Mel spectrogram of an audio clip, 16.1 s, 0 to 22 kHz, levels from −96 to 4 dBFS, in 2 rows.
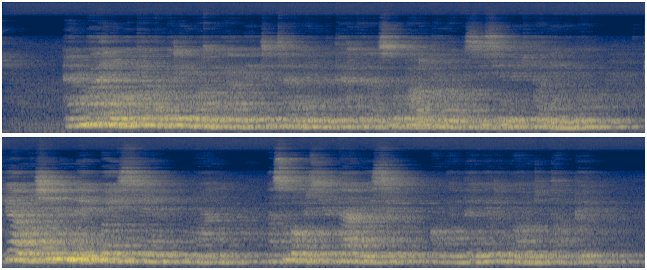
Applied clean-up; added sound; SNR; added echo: none; none; none; reverberation time 2.1 s.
